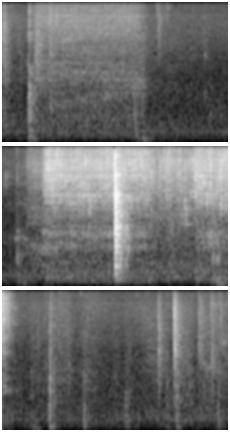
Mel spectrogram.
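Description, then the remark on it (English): A kitchen tap in Colorado Springs runs in two broad hissing bursts as someone gets some water, the second louder with a sharp splash as water hits the sink, followed by scattered clinks and knocks of dishes. “I'm gonna get some water.”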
